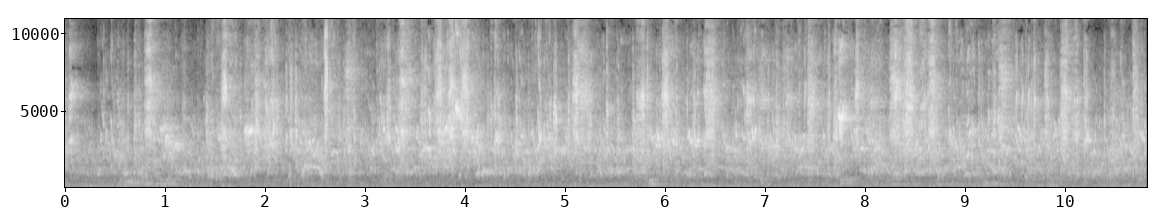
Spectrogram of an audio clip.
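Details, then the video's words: Caged budgies keep up a long, unbroken stream of harsh squawks and high twittering chirps, several birds calling at once with small peaks of louder notes. "Budgies chirping sounds"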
